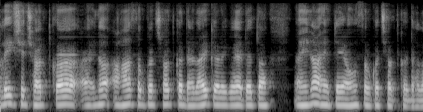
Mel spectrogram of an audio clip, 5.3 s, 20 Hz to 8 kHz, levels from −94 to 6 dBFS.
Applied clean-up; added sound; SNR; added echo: neural mask model DeepFilterNet 3.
